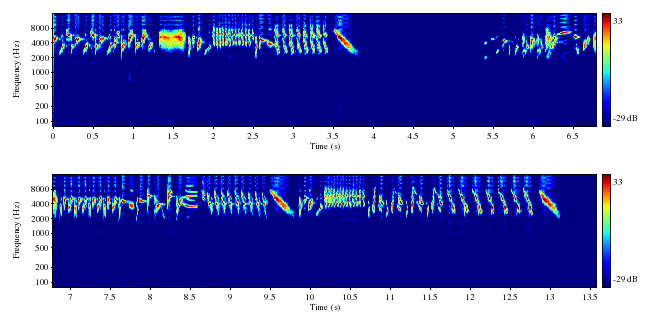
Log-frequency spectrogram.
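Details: Two long bursts of Moroccan goldfinch song separated by a short silence, each made of dense buzzy trills, rapid twitters and sharp falling notes.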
